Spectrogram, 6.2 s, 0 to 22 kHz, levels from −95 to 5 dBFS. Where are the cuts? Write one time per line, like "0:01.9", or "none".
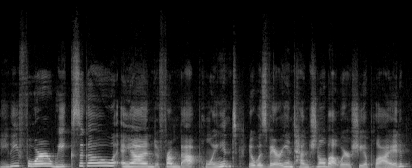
0:03.6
